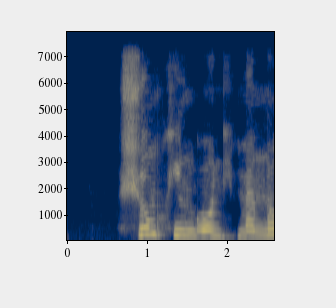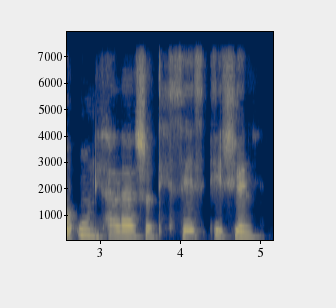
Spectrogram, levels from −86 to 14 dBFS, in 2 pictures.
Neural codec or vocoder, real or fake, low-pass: codec, 44.1 kHz, 2.6 kbps, SNAC; fake; 7.2 kHz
